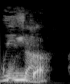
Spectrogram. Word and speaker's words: Wiza: You kind of drag it out like Wiza.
